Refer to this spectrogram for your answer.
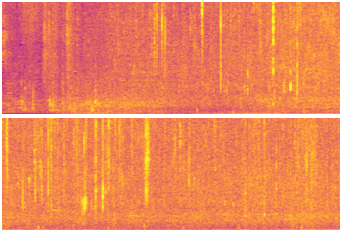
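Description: Soft, steady rain falls continuously, a dense patter of drops with occasional sharper taps, over a faint low rumble.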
